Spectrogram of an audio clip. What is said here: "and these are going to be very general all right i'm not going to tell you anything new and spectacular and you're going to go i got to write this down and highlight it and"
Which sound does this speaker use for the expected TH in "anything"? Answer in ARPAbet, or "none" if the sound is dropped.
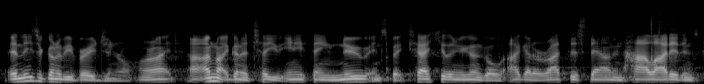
TH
